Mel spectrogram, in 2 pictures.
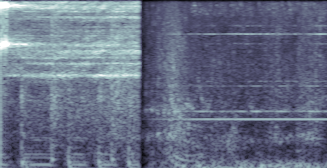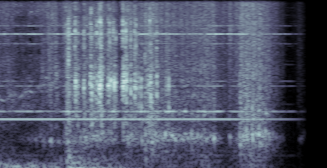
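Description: Handheld fiber laser cleaner ablating rust, a high crackling hiss over background music, cut off abruptly about a second and a half in. After that, outro music with steady held tones plays on and fades out near the end.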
